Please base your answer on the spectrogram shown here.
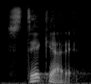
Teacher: la T de at se convierte en una R suave, por lo tanto es at it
